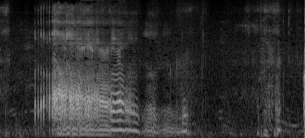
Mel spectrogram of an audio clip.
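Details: Pet dog producing a gremlin-like noise: a rough, warbling growl-whine lasting about two seconds, followed by quieter rumbling and faint background sounds.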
